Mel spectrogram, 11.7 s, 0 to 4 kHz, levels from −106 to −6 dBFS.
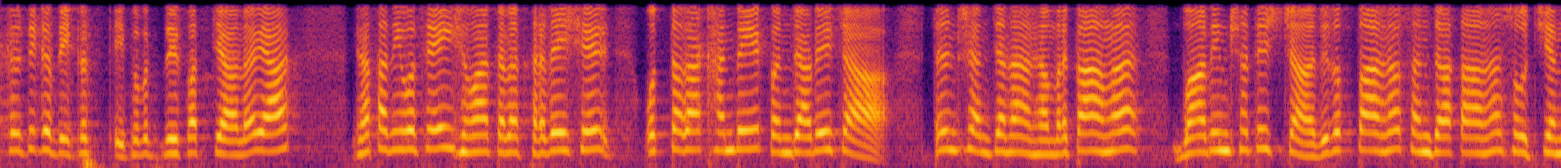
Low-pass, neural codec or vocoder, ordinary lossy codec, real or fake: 3.6 kHz; codec, 16 kHz, 0.5 kbps, FunCodec, trained on Chinese and English, 25 frames a second; none; fake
